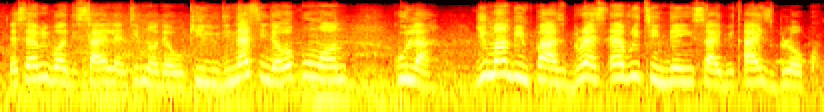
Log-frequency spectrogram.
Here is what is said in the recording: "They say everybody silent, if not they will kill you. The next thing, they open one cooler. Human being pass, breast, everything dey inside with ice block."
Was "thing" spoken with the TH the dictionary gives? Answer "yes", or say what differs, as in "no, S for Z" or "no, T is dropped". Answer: no, T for TH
